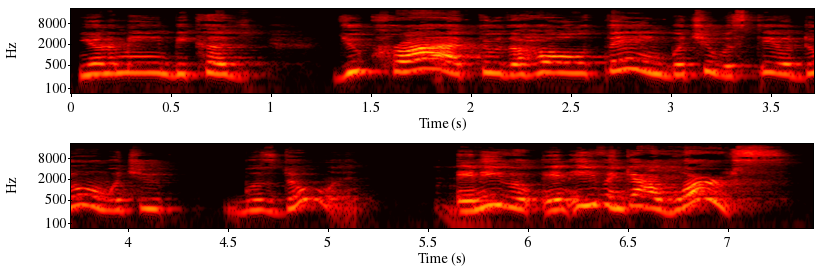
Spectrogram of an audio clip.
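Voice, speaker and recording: A woman's voice: sits high, lively intonation, normal speed. A woman, talking casually as a show co-host. She speaks bluntly and with animation. She throws rhetorical questions at the listener. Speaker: podcast co-host. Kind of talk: casual chat.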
